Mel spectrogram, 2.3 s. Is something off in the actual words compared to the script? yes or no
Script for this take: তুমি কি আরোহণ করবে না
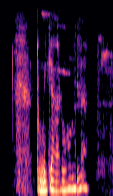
yes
